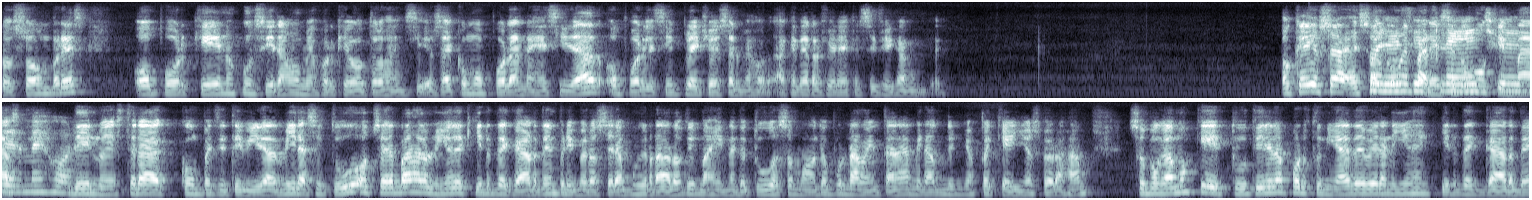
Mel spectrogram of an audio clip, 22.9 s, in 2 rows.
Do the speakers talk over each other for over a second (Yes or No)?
Yes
